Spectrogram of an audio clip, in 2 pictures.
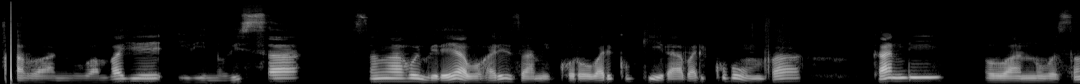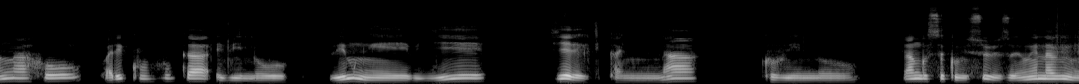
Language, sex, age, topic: Kinyarwanda, male, 25-35, government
